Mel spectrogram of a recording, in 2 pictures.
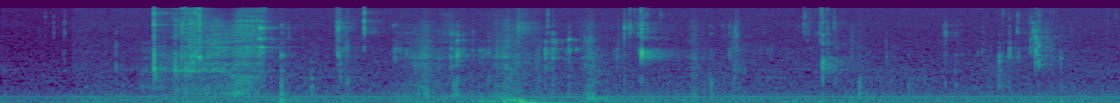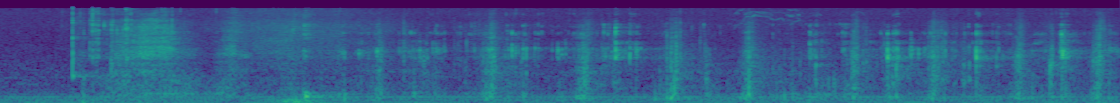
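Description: A person chewing mouthfuls of charred flat noodles close to the microphone, with many small clicks of the mouth. A fresh forkful is bitten into about six seconds in.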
